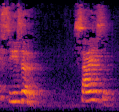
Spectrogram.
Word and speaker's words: scissors: जैसे साइंस, जैसे सीजर, science. SCIENCE, science. सीजर, SCISSORS, सीजर्स। अब डी कब साइलेंट होगा?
